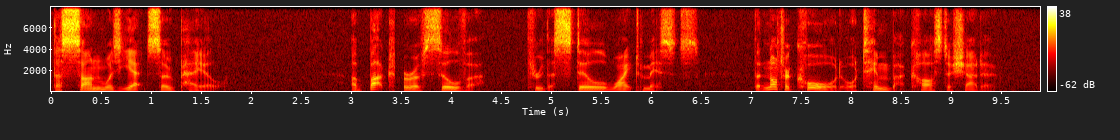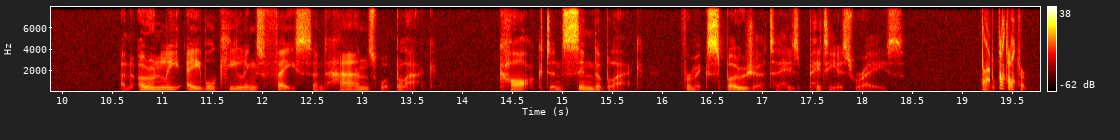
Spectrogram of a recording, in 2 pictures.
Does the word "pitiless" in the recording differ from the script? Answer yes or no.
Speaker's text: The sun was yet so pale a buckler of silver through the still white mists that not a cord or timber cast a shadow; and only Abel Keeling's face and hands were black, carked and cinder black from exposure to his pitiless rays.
yes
